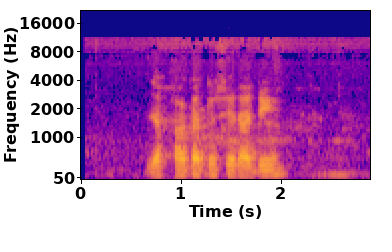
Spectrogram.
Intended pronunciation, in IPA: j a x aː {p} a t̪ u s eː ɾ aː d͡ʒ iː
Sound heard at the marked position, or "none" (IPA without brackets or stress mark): k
